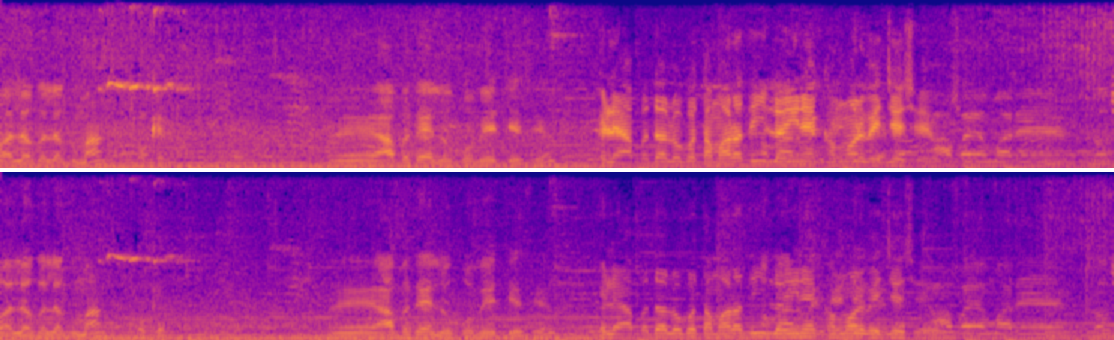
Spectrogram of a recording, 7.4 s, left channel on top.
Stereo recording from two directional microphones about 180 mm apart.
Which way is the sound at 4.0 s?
15° right (ahead or behind).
